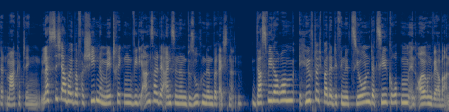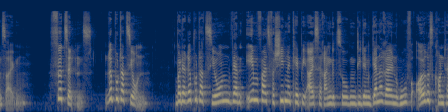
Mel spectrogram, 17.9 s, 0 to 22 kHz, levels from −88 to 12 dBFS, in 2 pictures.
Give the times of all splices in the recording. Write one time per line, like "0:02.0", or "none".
0:05.0

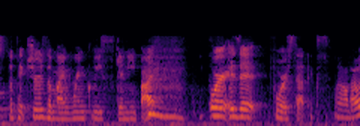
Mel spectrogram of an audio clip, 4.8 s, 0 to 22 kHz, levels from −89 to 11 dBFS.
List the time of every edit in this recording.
0:01.4
0:02.8

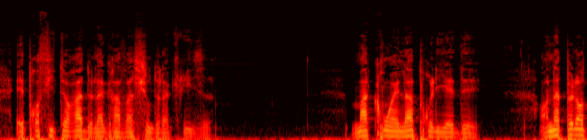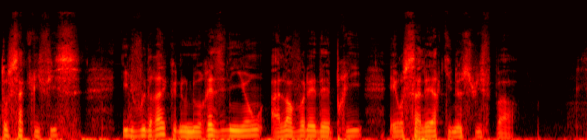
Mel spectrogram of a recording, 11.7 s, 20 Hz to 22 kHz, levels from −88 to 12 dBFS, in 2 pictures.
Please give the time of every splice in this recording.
none

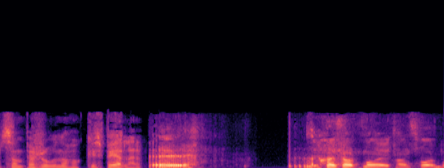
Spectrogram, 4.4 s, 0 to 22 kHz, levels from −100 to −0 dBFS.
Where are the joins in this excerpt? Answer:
0:01.4
0:03.1

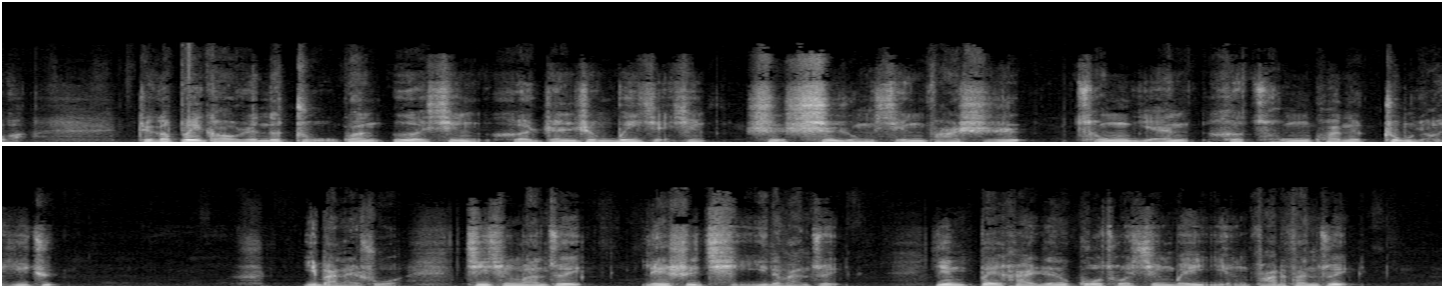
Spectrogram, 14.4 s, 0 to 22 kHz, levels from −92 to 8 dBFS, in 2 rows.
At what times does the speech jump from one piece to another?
0:08.6

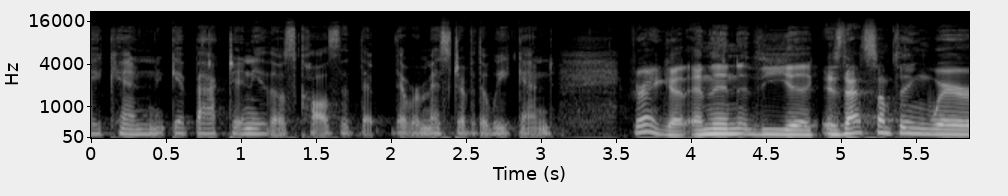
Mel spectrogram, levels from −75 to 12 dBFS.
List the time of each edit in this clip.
0:03.5
0:04.8

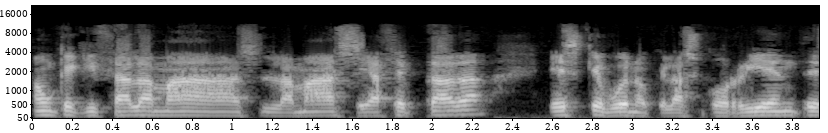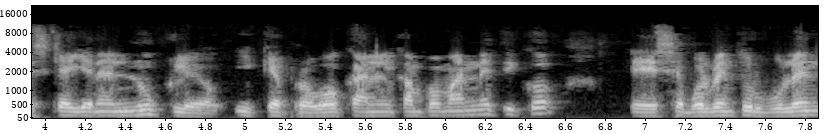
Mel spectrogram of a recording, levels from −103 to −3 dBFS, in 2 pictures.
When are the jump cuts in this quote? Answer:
0:01.6
0:06.8

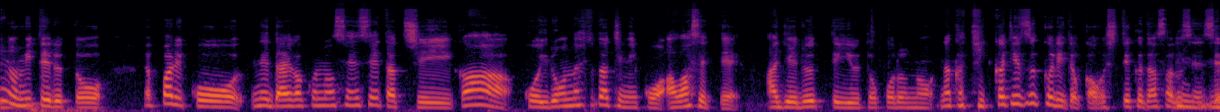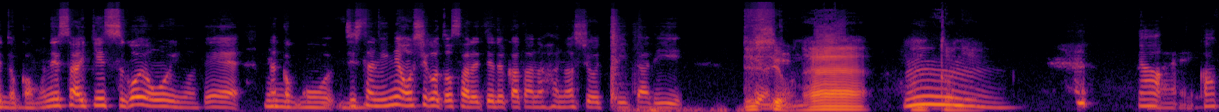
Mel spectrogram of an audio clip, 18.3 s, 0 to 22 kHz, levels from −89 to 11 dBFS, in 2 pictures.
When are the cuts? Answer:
0:11.1
0:14.7

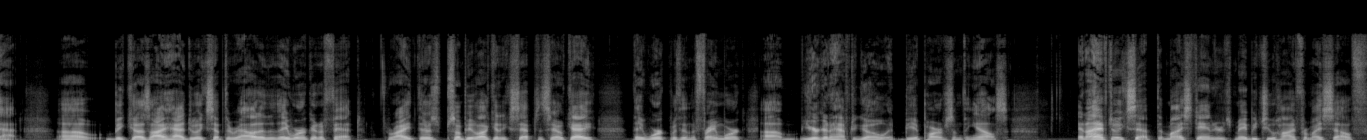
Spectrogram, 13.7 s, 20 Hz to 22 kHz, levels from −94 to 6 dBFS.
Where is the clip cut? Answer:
0:07.6
0:08.9

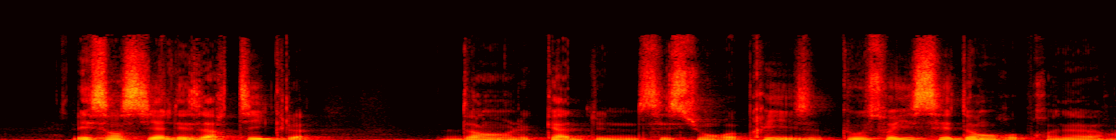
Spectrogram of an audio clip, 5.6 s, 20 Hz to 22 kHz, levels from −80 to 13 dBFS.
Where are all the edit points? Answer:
none

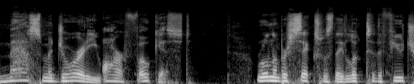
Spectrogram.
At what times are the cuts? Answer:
0:01.0

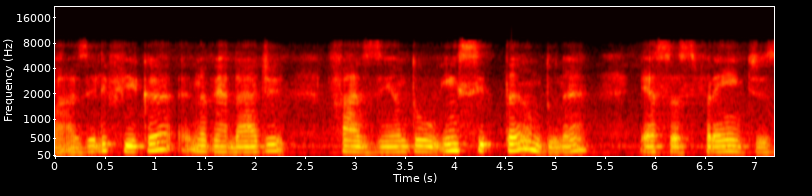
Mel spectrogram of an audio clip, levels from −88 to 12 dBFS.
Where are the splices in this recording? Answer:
none

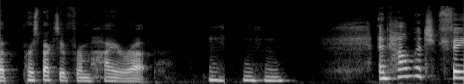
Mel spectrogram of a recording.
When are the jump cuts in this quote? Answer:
0:02.2

